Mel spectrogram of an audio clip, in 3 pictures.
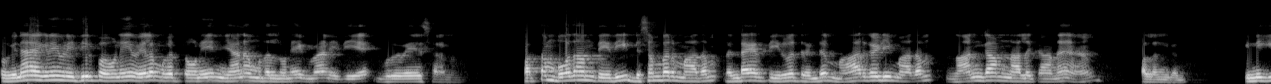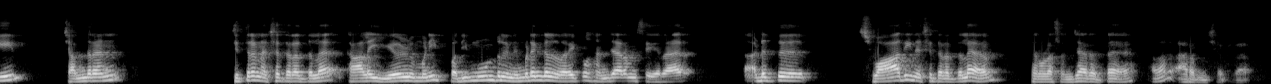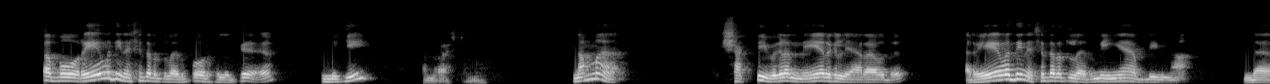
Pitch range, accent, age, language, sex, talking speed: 140-180 Hz, native, 30-49, Tamil, male, 90 wpm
